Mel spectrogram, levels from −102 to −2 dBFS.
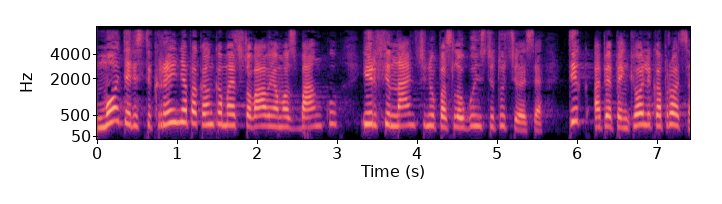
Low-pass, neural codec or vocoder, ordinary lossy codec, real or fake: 7.2 kHz; none; none; real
